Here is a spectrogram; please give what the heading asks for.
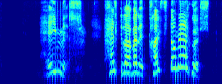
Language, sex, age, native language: Icelandic, female, 11, Icelandic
